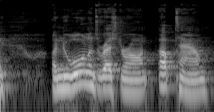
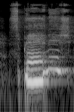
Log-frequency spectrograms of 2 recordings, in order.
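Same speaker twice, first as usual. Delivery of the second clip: high, loud incredulous question; mock appalled surprise; 5 dB louder than usual. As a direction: echo it high, imitating her shock. Acts woman's shocked reaction.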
